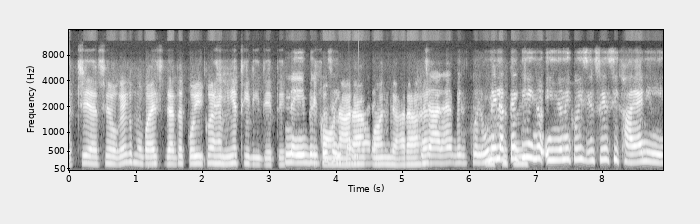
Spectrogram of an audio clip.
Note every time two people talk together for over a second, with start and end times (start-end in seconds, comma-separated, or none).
3.6-5.0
